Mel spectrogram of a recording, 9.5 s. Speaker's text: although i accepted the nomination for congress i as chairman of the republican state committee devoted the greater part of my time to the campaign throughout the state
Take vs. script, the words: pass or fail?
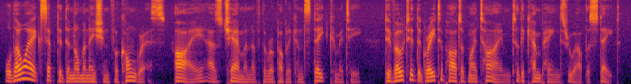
pass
